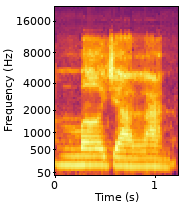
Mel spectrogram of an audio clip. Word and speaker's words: majalan: Contoh mejalan, walaupun tulisannya majalan ya.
